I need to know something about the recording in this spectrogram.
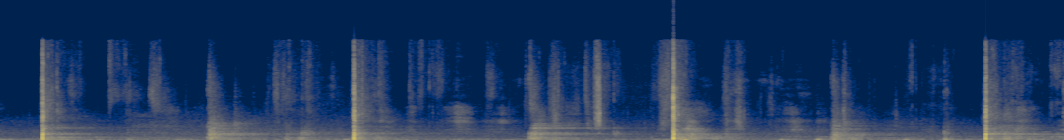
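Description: Tennis rally in an echoing indoor hall: a racket strung with Big Hitter Silver round polyester string strikes the ball with a sharp pop about every three seconds, four times, with quieter hits from the far end of the court between them.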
